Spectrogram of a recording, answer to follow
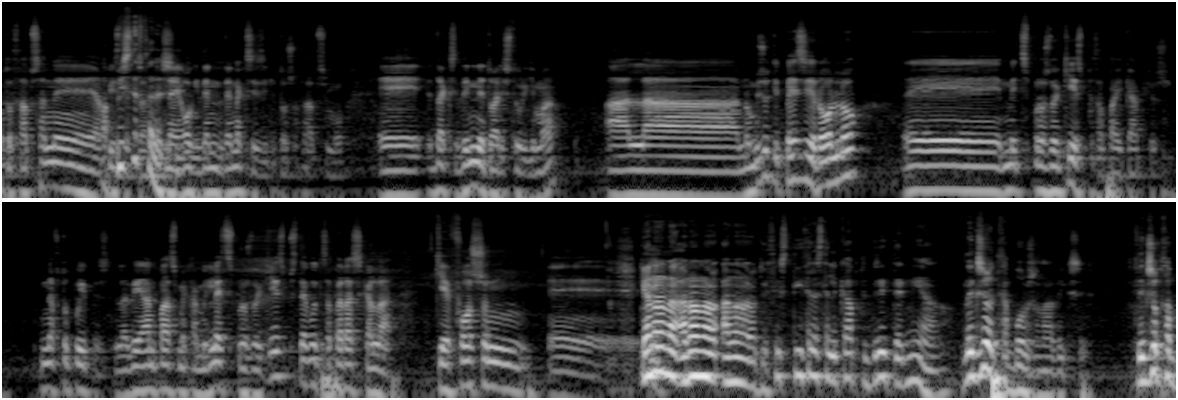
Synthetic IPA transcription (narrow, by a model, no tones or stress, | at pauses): t̪oθɐpsɐne̞ɐɐispist̪efɐesneo̞çiðenðe̞nɐksizicet̪o̞soθɐpsimo̞ | end̪ɐksiðe̞nine̞t̪o̞ɐɾist̪uɾʝimɐ | ɐlɐ | no̞mizoo̞t̪ipe̞ziɾo̞lo̞ | e | me̞t̪i̥spɾo̞zðo̞ciespuθɐpɐikɐpço̞s | ineɐft̪o̞puipesðilɐðiɐnpɐsme̞xɐmile̞st̪i̥spɾozðo̞cie̞spi̥st̪e̞voo̞t̪i̥θɐpe̞ɾɐsiskɐlɐceːfo̞so̞ne | ceɐnɐnɐnʔɐnɐɐɾo̞t̪̬iθist̪iiθe̞lest̪e̞likɐːpo̞t̪ind̪ɾit̪it̪eniɐðe̞ɡze̞ɾoot̪iθɐbo̞ɾusenɐðiksi | ðeŋɡzeɾopuθɐ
